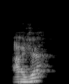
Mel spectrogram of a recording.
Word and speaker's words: Aja: I mean, the title is just perfect because Alexander Aja, or however you say it, Aja. Yeah. Say it one more time. – Aja. – Okay, Aja. Thank you. – That's how I would pronounce it.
